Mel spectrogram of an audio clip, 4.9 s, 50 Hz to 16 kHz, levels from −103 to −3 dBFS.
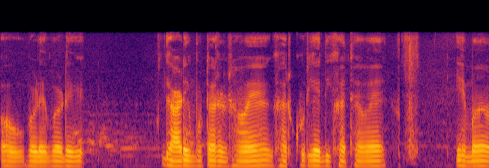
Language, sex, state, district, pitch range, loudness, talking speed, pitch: Chhattisgarhi, male, Chhattisgarh, Sarguja, 105-110 Hz, -23 LUFS, 120 wpm, 105 Hz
